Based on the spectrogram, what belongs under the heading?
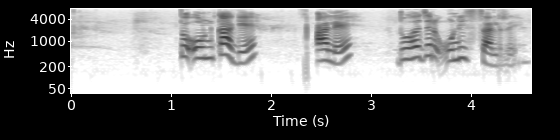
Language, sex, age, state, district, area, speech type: Santali, female, 18-30, West Bengal, Jhargram, rural, spontaneous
